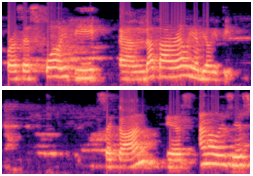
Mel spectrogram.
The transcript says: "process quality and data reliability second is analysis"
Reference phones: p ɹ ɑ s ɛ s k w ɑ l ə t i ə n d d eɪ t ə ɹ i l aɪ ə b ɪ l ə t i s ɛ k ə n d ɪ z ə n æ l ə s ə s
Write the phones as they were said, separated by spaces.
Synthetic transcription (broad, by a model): p ɹ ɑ s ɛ s k w ɑ l ə t i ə n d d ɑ t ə ɹ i l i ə b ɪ l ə t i s ɛ k ə n d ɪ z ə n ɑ l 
